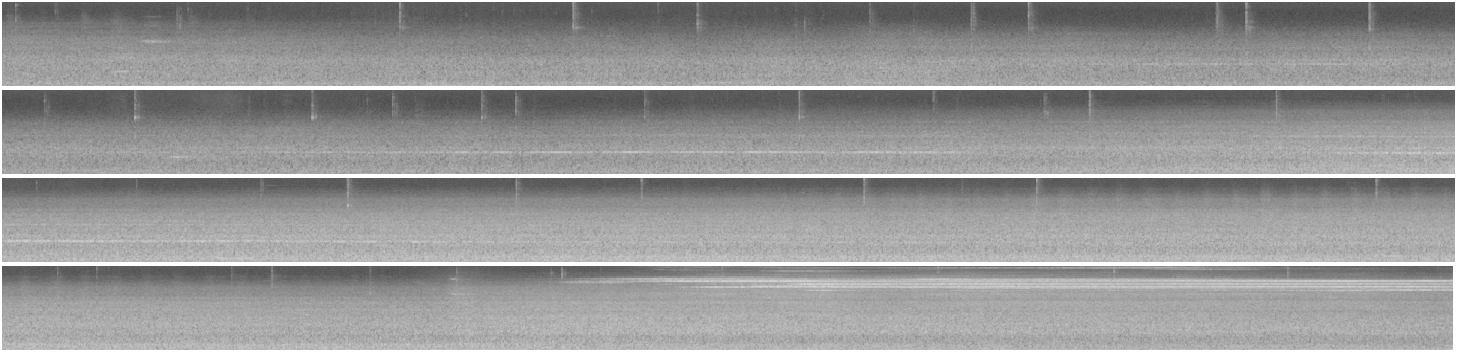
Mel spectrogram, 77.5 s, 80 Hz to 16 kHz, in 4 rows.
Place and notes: Neustadt-Nord, Cologne, Germany - parking area near railroad
parking in front of dance center, people leaving the building, drops, trains, early winter night ambience
(Sony PCM D50)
